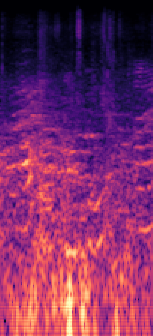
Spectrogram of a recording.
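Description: Background chatter of schoolchildren's voices, softer than the talk on either side.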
